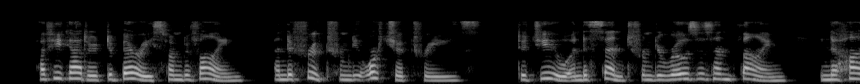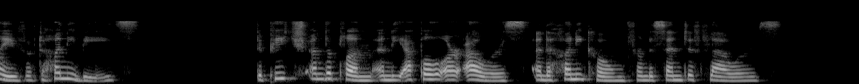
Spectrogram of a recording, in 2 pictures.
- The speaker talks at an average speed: Yes, average, 170 wpm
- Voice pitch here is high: Yes, high, 210 Hz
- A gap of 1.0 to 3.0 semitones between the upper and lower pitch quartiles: No, average, 4.1 semitones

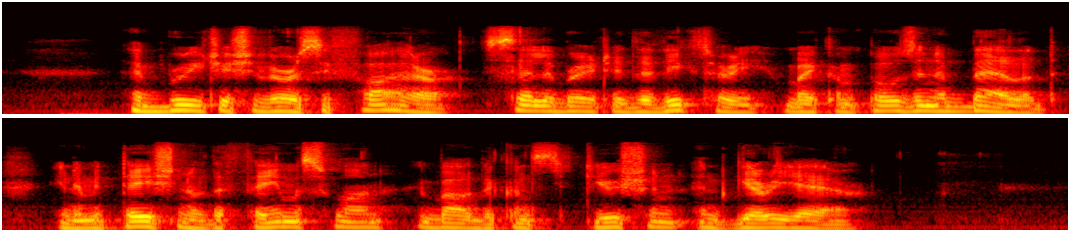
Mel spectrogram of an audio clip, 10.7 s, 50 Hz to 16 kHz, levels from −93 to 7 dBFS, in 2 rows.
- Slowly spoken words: Yes, slow, 120 wpm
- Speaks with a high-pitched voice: No, low, 115 Hz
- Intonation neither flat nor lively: Yes, average, 4.1 semitones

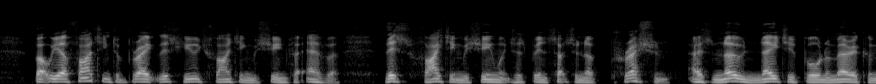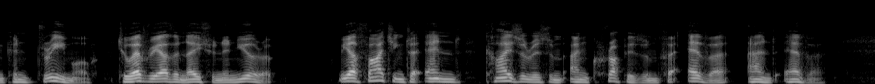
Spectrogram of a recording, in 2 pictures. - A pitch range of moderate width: Yes, average, 4.2 semitones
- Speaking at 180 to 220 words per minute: No, average, 160 wpm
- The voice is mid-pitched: No, low, 115 Hz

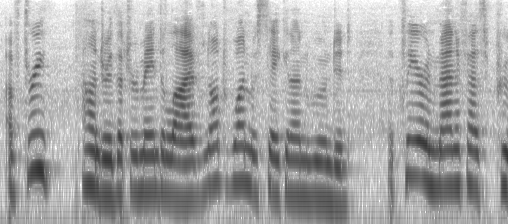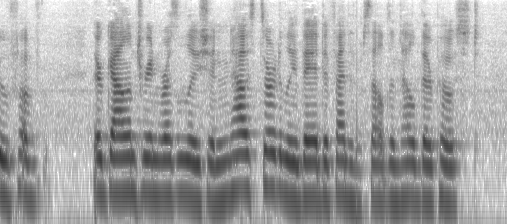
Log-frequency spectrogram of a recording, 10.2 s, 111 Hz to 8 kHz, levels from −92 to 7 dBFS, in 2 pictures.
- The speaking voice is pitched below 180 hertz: No, high, 190 Hz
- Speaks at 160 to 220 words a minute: Yes, average, 190 wpm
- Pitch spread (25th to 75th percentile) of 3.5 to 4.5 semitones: No, average, 3.0 semitones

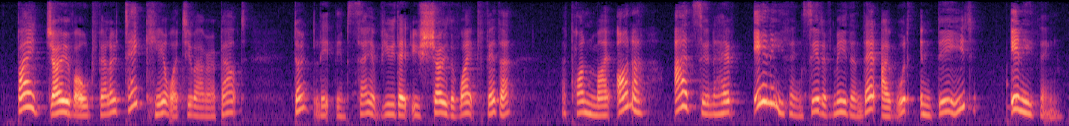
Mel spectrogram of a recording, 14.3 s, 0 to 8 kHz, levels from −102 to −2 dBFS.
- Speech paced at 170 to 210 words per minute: No, average, 155 wpm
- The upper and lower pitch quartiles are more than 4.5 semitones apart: Yes, average, 5.0 semitones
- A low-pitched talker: No, high, 215 Hz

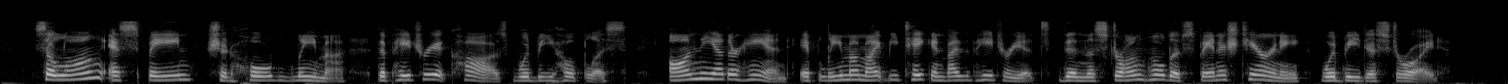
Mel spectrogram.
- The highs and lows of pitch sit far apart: No, average, 3.4 semitones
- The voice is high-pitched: Yes, high, 195 Hz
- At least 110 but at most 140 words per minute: Yes, slow, 135 wpm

